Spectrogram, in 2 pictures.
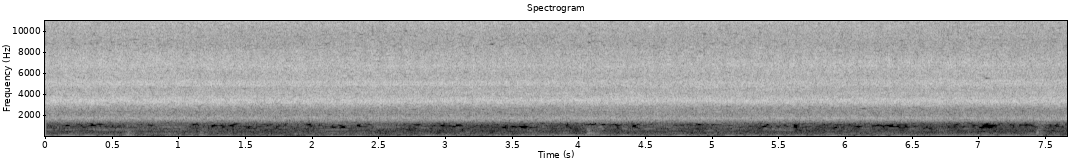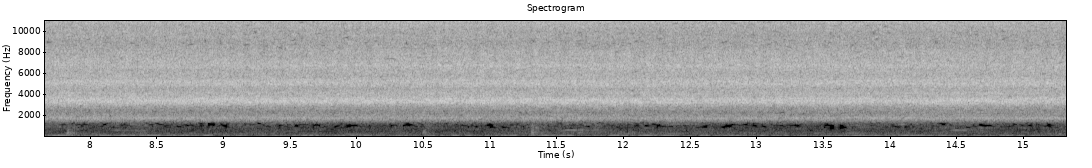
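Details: Cicadas chirping in summertime: a constant high, metallic buzzing wall of sound carries on without a break, with a few faint clicks scattered through the lower range.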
